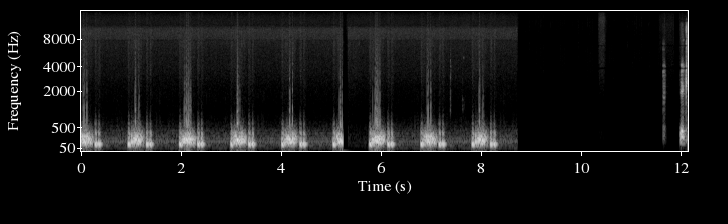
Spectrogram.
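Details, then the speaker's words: Late systolic murmur of mitral valve prolapse: regular heartbeat near 60 a minute, the murmur peaking late rather than mid-systole and ending before the second sound. "que tuvo origen dando un soplo sistólico inclusivo vean ustedes cómo aquí la máxima intensidad lo hace en forma tardía no es exactamente en la mesa sístole"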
